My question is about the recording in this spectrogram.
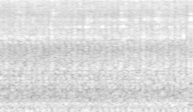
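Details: Isuzu common-rail diesel SUV, started in one go: steady, even diesel clatter at idle with no knocks or misses and no warning lights. Temperature stays under half; a healthy engine.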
